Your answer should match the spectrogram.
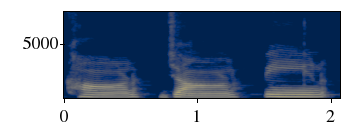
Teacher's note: ਨਾਸਕੀ ਵਿਅੰਜਨ ਦੇ ਪ੍ਰਭਾਵ ਕਾਰਨ ਉਸ ਤੋਂ ਪਹਿਲਾਂ ਆਉਣ ਵਾਲੇ ਸਵਰ ਨਾਸਕੀ ਹੋਵੇ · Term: ਨਾਸਿਕਤਾ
